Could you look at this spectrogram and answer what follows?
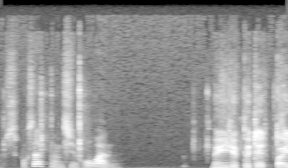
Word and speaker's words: Juan: mais tu sais, en espagnol, le J se prononce re. C'est pour ça qu'on dit Juan.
